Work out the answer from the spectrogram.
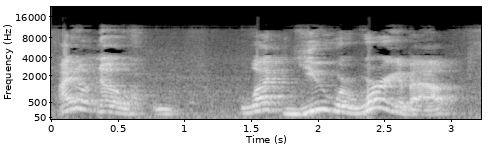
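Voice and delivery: high-pitched hammed-up ranting; theatrical screamed threat, held back; mock scream. A narrator's reading. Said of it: "He screamed all of this".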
